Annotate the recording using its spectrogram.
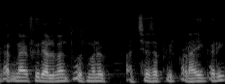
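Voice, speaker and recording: A man's dark, mellow tone. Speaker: exam topper. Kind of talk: interview.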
